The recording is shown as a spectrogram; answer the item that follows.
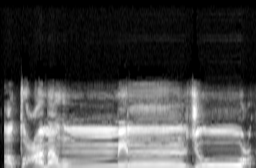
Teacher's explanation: میم کے بعد دوسرا میم ہے تو غنہ کریں گے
